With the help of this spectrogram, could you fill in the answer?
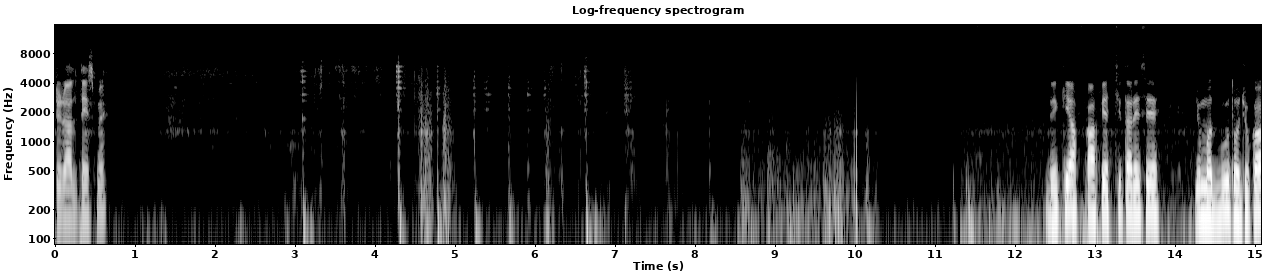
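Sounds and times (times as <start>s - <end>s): crowbar tamping soil and stones: 2.5s - 10.8s.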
